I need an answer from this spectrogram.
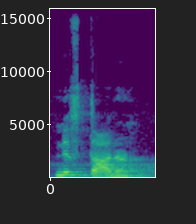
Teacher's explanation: यदि विसर्ग के बाद त आता है तो विसर्ग जो है वो दंत स में परिवर्तित हो जाता है, क्योंकि त का उच्चारण भी कहाँ से होता है, दंत से होता है।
